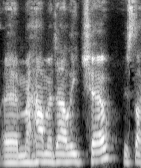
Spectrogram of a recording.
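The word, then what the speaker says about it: Mohamed-Ali Cho: obviously an avatonian I recognize this name uh Muhammad Ali Cho is that how you pronounce it it is yeah Moe Ali Cho so he he Cho has had a bit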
